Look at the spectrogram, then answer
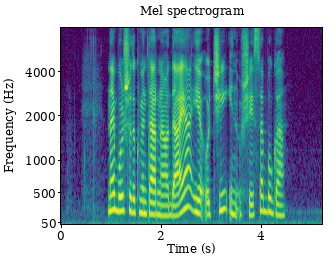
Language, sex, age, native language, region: Slovenian, female, 18-29, Slovenian, Primorsko-notranjska region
